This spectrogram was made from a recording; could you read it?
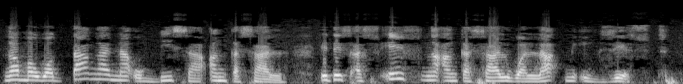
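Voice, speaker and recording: Woman, lawyer, radio advice, patient explainer, husky, dry studio sound. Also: deep voice, no echo, rough recording. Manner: patient, explanatory, tags points with "no?" and "okay?". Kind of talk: radio legal advice, answering a listener's letter.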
